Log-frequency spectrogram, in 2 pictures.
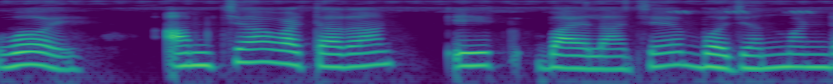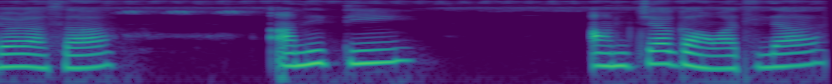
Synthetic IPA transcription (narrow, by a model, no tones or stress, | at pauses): ʋəj | a̰mt͡ɕjaʋaʈaɾãt̪ | ekbajlãt͡sebəd͡ʑənməɳɖəɭasa | a̰nit̪ĩ | amt͡ɕjaɡãʋãt̪lja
